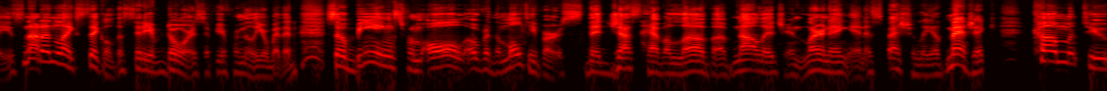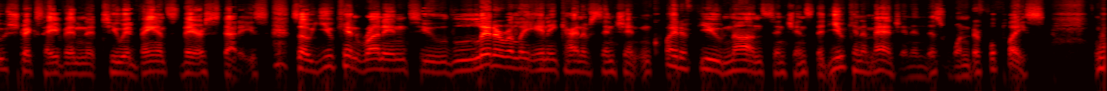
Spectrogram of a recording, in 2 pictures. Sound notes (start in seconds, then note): none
